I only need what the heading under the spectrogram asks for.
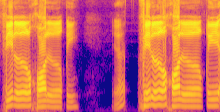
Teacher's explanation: Alif lam qamariyah, yaitu alif lam yang ditulis dan dibaca sehingga suara lamnya terbaca dengan jelas.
